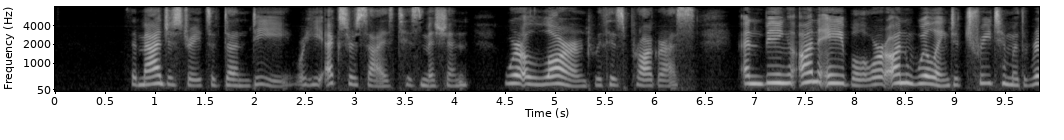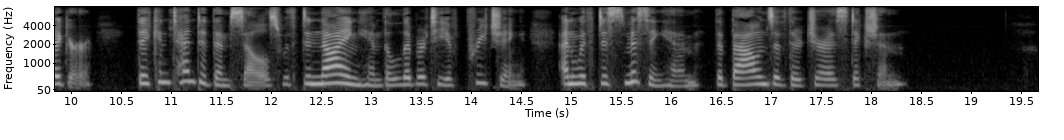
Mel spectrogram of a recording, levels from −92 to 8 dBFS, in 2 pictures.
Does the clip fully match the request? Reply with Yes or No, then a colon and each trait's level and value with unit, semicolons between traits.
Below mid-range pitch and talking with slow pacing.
No: high, 240 Hz; slow, 130 wpm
